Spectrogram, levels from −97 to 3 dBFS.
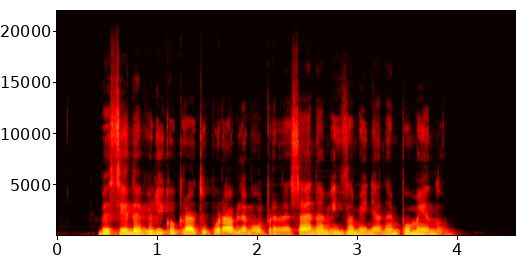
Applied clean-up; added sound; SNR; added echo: neural mask model DeepFilterNet 3.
